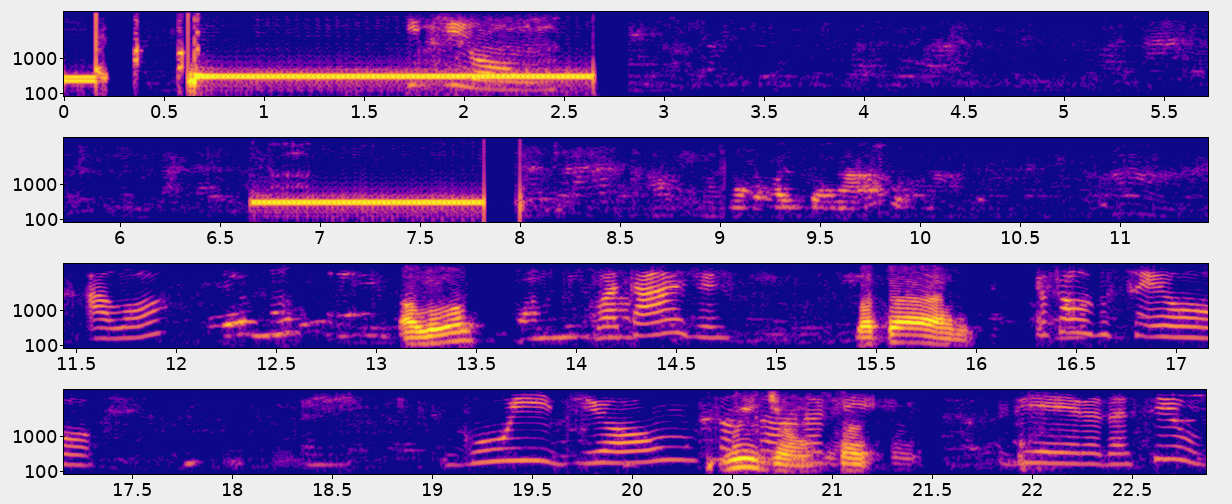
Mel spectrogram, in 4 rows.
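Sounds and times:
telephone ringing tone while a call is transferred: 0.0 - 2.7, 6.7 - 7.9
speech: 13.1 - 17.5, 19.2 - 22.8.

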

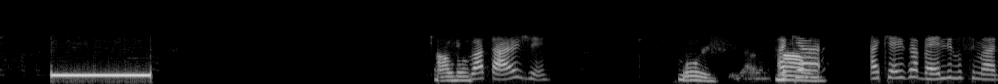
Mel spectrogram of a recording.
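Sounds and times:
telephone ringback tone on an outgoing call: 0.5 - 1.5
speech: 4.4 - 5.6, 6.8 - 9.9.

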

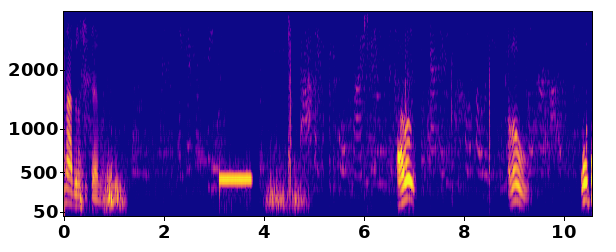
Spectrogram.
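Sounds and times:
speech: 0.0 - 0.9, 6.7 - 7.1, 8.9 - 9.4, 10.4 - 10.5
telephone tone after a dropped phone call: 3.1 - 3.8.

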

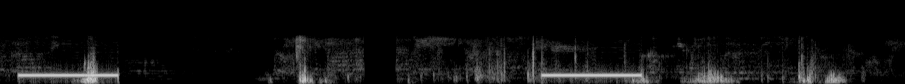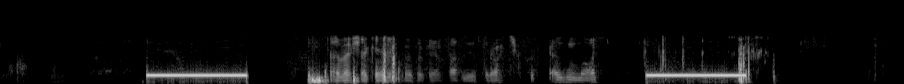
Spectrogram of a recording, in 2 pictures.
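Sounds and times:
telephone ringback tones before going to voicemail: 0.2 - 1.2, 5.4 - 6.4, 10.5 - 11.6, 15.5 - 16.5.

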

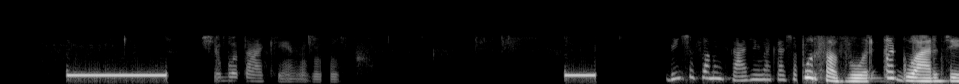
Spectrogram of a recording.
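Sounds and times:
telephone ringing tone on an unanswered call: 0.7 - 1.7, 5.7 - 6.0
speech: 2.2 - 3.7, 6.7 - 9.5.

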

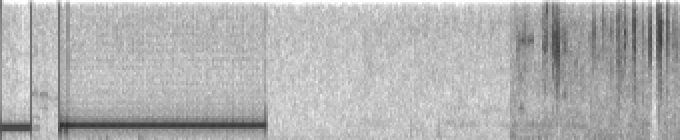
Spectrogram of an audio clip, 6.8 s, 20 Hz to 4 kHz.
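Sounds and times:
telephone call-transfer tone: 0.0 - 2.7.

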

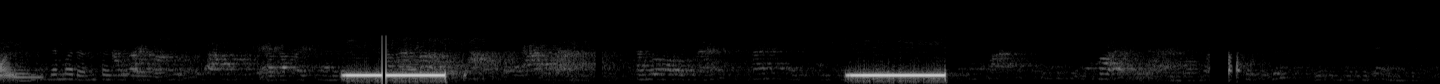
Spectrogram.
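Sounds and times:
people talking: 0.0 - 14.3
steady electronic telephone tones marking a dropped call: 3.4 - 4.5, 8.5 - 9.5.

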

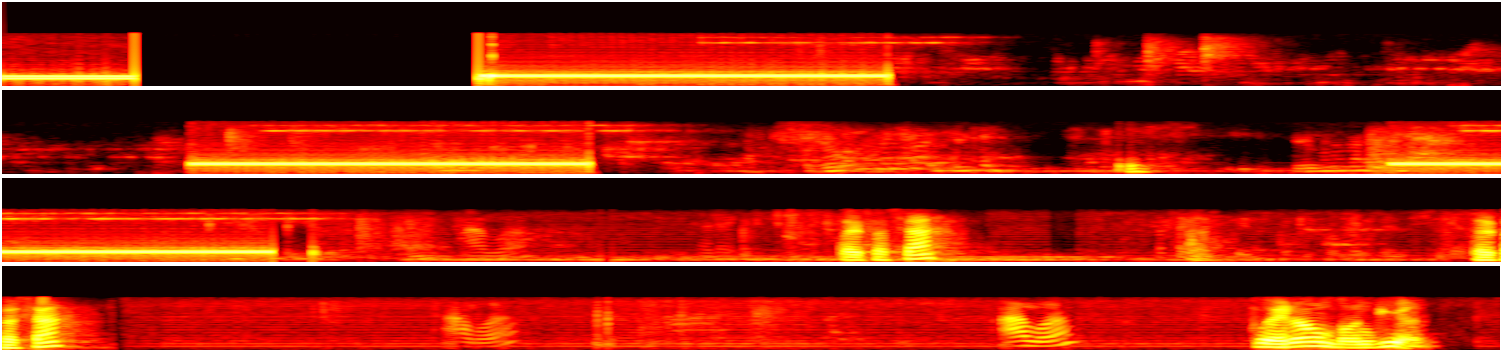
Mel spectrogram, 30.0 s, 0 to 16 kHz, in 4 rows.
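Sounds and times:
telephone call transfer tones: 0.0 - 0.7, 2.4 - 4.5, 8.4 - 10.5, 14.4 - 16.6
speech: 19.2 - 19.8, 22.4 - 22.9, 28.8 - 29.7.

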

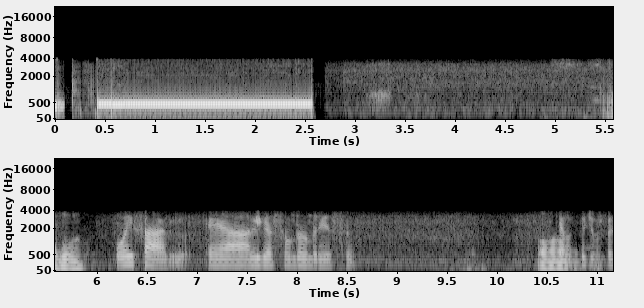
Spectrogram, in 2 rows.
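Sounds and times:
steady telephone line beep during a call transfer: 0.0 - 2.6
speech: 6.3 - 8.8, 10.4 - 11.1.

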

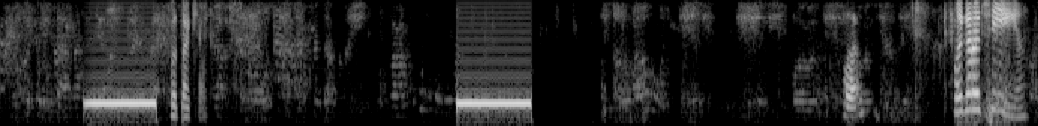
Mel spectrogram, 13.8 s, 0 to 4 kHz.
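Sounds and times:
ringing tone of an outgoing telephone call: 1.1 - 2.1, 6.1 - 7.1
speech: 2.3 - 3.0, 11.2 - 11.6, 12.7 - 13.8.

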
